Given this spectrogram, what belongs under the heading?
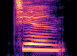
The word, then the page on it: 尖: jiān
